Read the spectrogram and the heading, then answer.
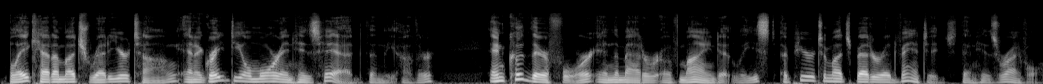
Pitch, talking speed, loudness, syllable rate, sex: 115 Hz, 200 wpm, -19 LUFS, 5.1 syllables/s, male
